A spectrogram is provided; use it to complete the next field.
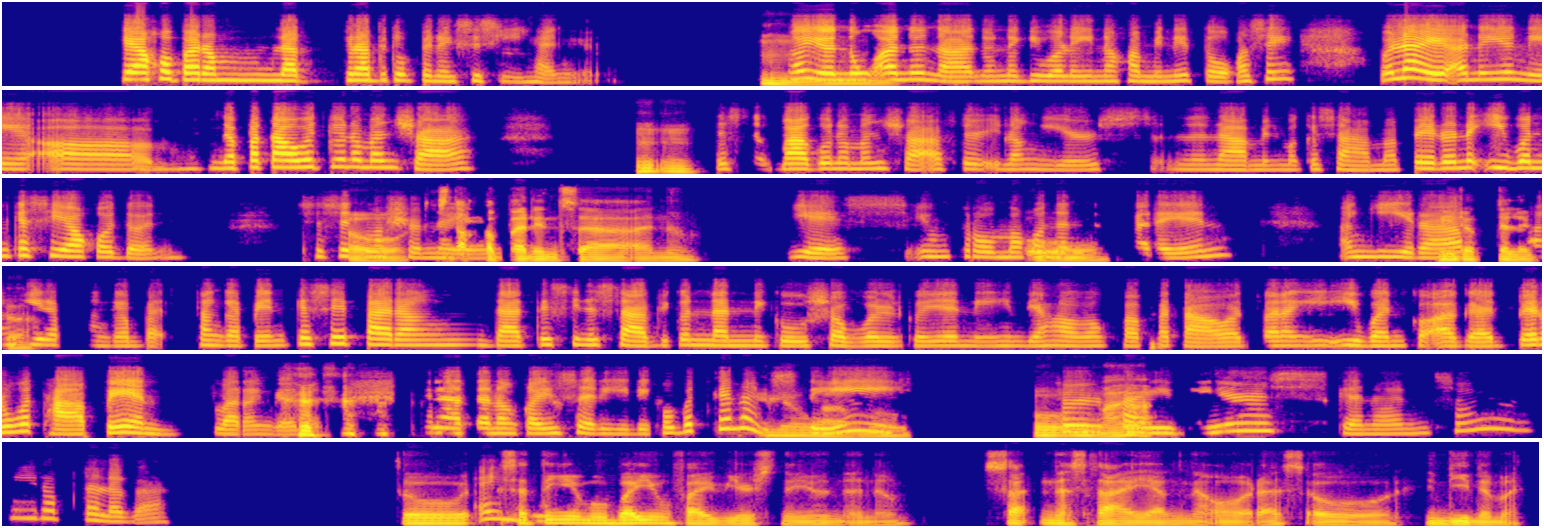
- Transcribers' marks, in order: chuckle
- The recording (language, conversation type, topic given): Filipino, unstructured, Ano ang nararamdaman mo kapag niloloko ka o pinagsasamantalahan?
